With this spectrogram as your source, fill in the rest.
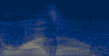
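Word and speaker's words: oiseau: Is it oo or is it It's pronounced like wazo.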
